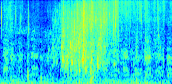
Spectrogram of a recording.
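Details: Playing German Shepherd panting rapidly, a rough breathy rush strongest in the middle of the clip, with low background rumble.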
